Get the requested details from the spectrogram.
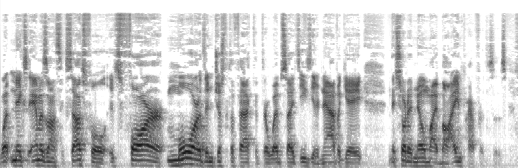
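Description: On a very clean recording with a silent background, a man with an American accent talks at a fairly quick pace and a medium pitch in an unremarkable speaking voice with lively intonation. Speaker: CEO of a freight media company; media executive. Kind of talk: casual interview.

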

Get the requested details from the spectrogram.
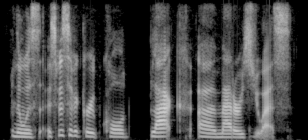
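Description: Talking at a moderate pace and a fairly high pitch, a woman with a French accent is recorded very cleanly, with a silent background and a dry, close sound with no echo. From France. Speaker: disinformation researcher. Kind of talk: interview.

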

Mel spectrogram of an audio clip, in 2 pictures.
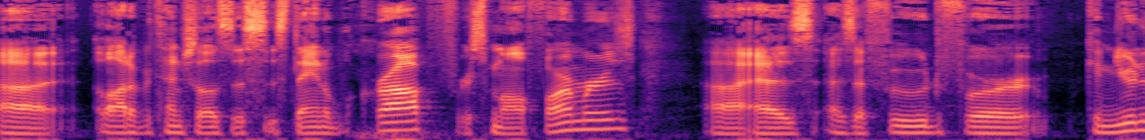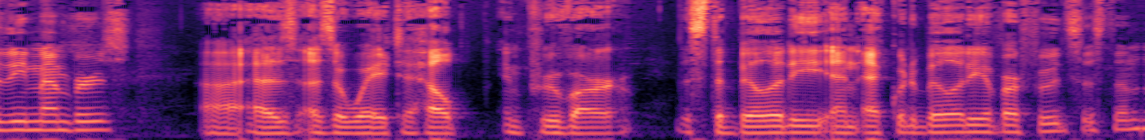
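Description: In a normal speaking voice, a man speaks at a medium pitch and fairly quick pace, dry and close with no echo, in a very clean recording with a silent background. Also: ordinary pitch variation. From New Jersey. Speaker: fruit breeding program director. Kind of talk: interview.

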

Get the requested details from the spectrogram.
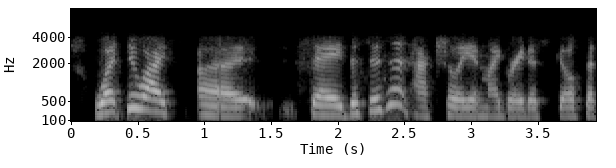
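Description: At a fairly quick pace, a woman speaks in a normal speaking voice. Her medium pitch carries lively intonation. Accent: American. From US South, Baton Rouge, Louisiana. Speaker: business coach and facilitator. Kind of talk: casual interview chat.

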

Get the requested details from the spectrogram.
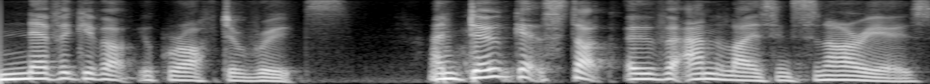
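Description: With a London accent, a woman's fairly low voice swings very widely in pitch at a moderate pace, heard on a very clean recording with a silent background. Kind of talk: interview.

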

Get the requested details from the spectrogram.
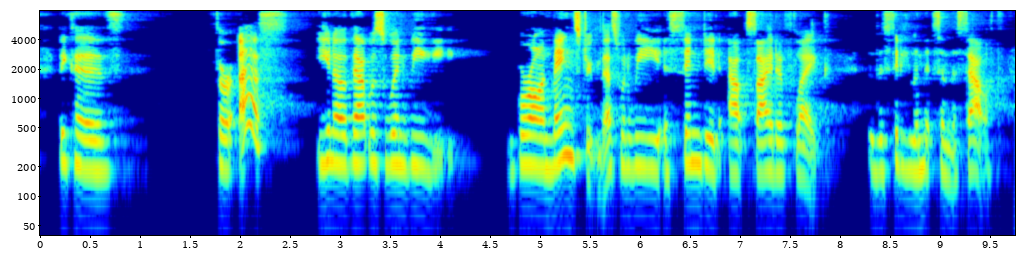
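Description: In a normal speaking voice with an American accent, a woman talks at a fairly slow pace, her medium pitch showing ordinary variation. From Texas, Dallas. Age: 20s. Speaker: culture critic and writer. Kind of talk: casual interview. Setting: remote call.

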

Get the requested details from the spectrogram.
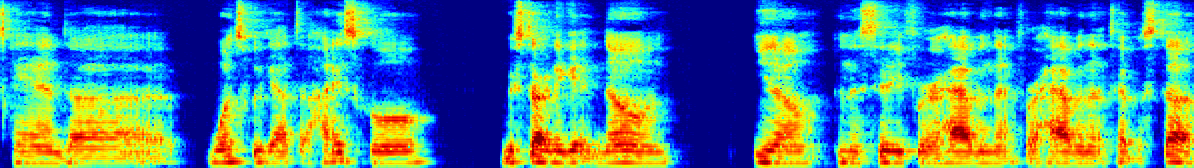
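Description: A man with a fairly low pitch talks at a fairly quick pace in a somewhat breathy voice, with ordinary pitch variation. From Michigan, Detroit area. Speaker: entrepreneur and venture investor. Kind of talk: podcast interview. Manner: casual, frequent fillers.

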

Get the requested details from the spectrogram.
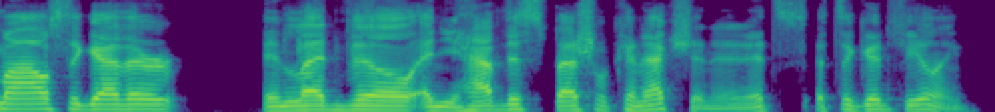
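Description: Speaking at a fairly quick pace with an energetic tone and ordinary pitch variation, a man with an American accent is heard against a quiet background in a dry, close sound with no echo. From Colorado, Boulder. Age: 40s. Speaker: bike adventurer and YouTuber. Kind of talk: casual interview chat.

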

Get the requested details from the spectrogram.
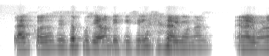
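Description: A woman speaks at a medium pitch. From Mexico, Mexicali. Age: 20s. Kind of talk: testimony.

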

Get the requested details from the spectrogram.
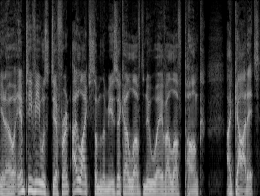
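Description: At a moderate pace, a man with an American accent talks in an unremarkable speaking voice at medium pitch. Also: dry, close sound with no echo. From Richmond, Virginia (US South). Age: 50s. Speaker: rock bassist. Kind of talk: casual interview chat.

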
